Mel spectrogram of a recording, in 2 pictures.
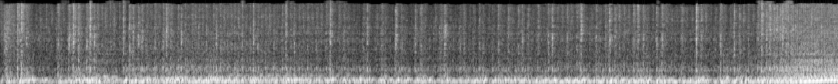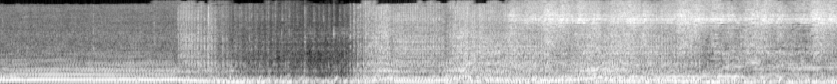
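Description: A vehicle engine, used as a sound effect at the head of a track. It runs roughly at a low, pulsing idle, is revved up and held for about two seconds around the middle, and from about three-quarters through is revved up and down several times.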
